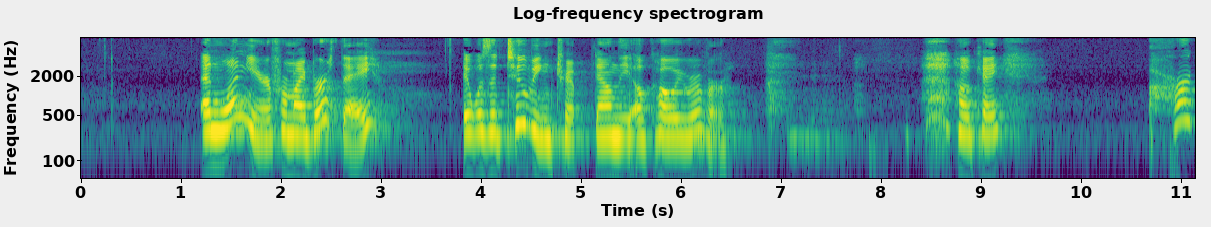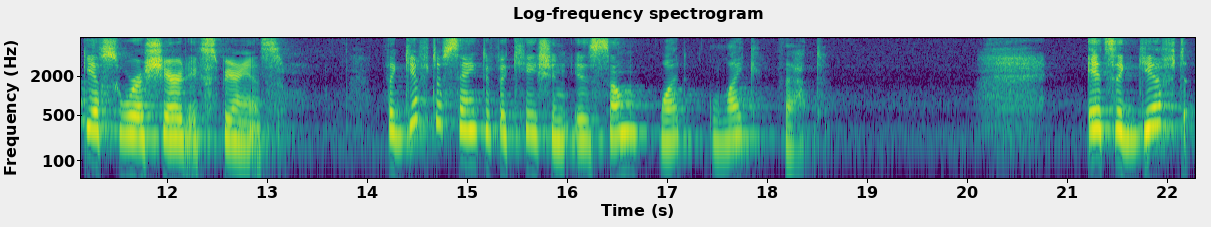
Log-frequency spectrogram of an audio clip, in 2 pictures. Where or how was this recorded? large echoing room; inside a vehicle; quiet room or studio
large echoing room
